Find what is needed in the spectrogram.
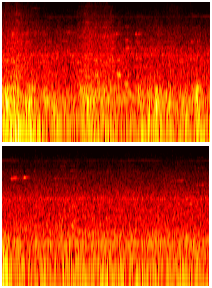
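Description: Subway car running: a steady rumble and rattle of the train heard from inside the car. A low steady hum joins about halfway through.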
